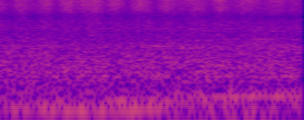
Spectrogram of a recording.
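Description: Fingers massaging coconut oil into the scalp and hair: a soft, quick, rhythmic rubbing and scratching of oiled hair.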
